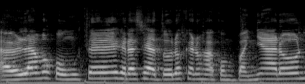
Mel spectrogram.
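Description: Over music in the background, a woman speaks at a high pitch with monotone, flat intonation. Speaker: podcast host. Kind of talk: casual chat. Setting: live stream.

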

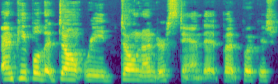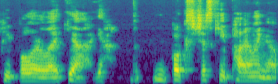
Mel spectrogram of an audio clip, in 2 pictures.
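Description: Someone with an American accent talks at a fairly quick pace, with very wide pitch swings and big swings in loudness, in a dry, close sound with no echo. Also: woman, medium pitch for a woman. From Maine, US (Yarmouth). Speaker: podcast host. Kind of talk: casual chat.

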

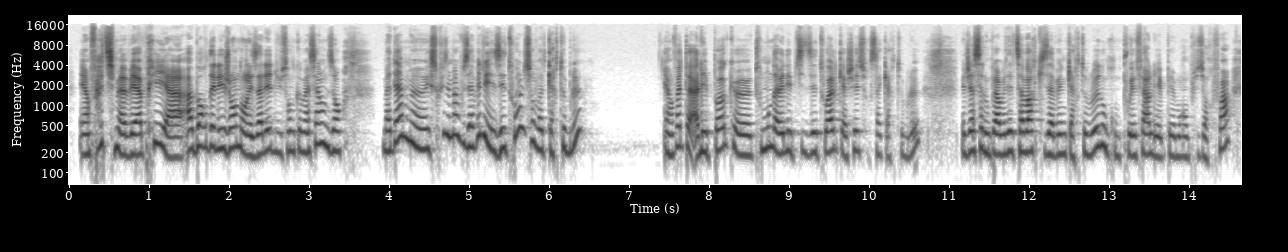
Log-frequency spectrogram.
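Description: A woman at a medium pitch speaks at a very fast pace. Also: ordinary pitch variation. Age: 30s. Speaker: activist. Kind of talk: casual chat.

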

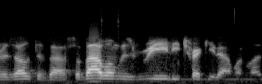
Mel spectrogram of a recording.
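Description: A man with a Welsh accent talks at a very fast pace. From Rhondda, Wales. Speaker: former reality TV contestant. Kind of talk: casual interview chat.

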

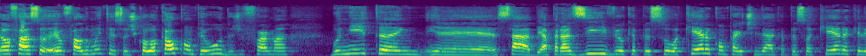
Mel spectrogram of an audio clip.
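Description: A woman speaks in an ordinary speaking voice at a fairly high pitch, with ordinary pitch variation and a moderate pace. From interior of São Paulo state, Brazil. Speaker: social media influencer and consultant. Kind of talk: interview.

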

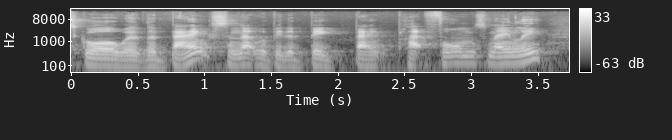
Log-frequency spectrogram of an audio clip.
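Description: A man with a normal speaking voice, fairly low pitch and ordinary pitch variation, in a very clean recording with a silent background. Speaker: podcast host and financial publisher editor. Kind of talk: casual business chat podcast.

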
